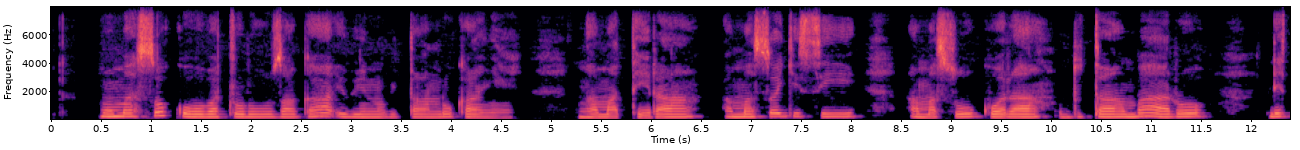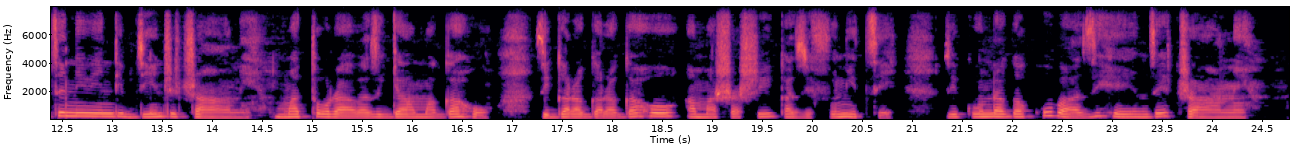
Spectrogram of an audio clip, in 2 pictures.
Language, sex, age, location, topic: Kinyarwanda, female, 18-24, Musanze, finance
